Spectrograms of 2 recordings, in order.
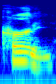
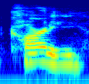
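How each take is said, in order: First: The name sounds like 'Kearney'. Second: The name sounds like 'Carney'. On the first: This is how everyone else says it. "And everybody else pronounces it Kearney" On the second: This is how the family says it. "They pronounce it Carney, like a circus Carney"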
